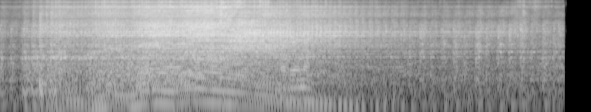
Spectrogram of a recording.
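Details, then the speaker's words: Yamaha YTX motorcycle that was hard-starting and misfiring with weak spark despite a carburetor cleaning; CDI problem. After the fix it fires instantly, revs cleanly and settles to a steady idle with good throttle response. Normal start and idle. "hindi na siya mahirap paandarin yan at yung hatak maganda na maganda na yung response ng ah"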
